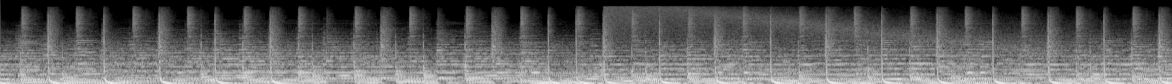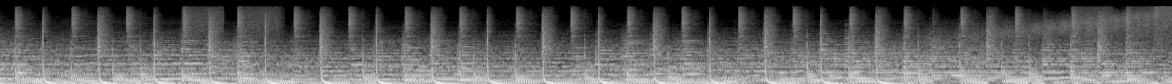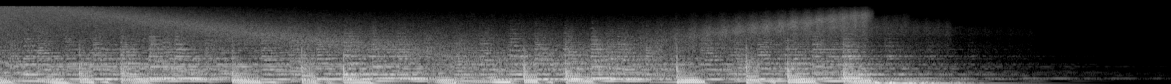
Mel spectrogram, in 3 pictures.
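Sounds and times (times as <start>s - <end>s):
bass music from a broken car: 0.0s - 33.5s.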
